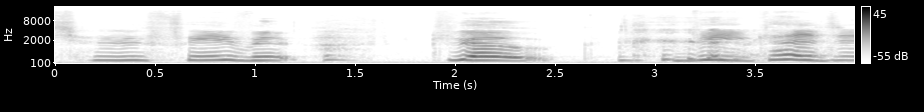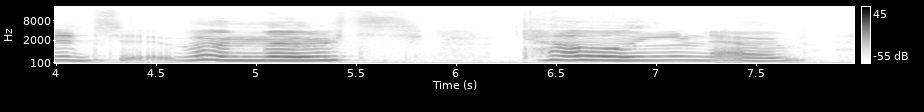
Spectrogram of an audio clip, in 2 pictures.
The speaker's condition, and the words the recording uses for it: Cerebral palsy. And then my speech therapist and I just keep going over and over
